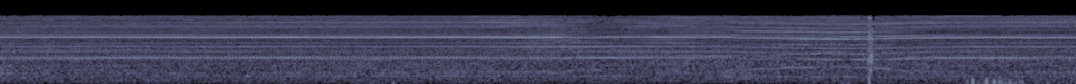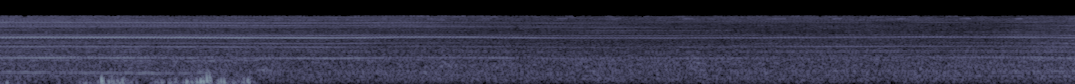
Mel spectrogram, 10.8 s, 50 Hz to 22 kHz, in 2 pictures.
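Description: Blade mCP X V2 micro RC helicopter flying: a steady high motor and rotor whine with several tones, dipping briefly in pitch about four seconds in and then recovering. A single sharp click about four seconds in comes from the hat-mounted camera's lens.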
